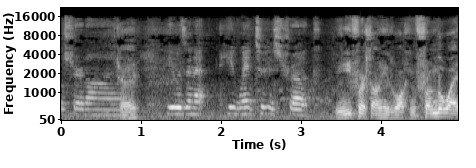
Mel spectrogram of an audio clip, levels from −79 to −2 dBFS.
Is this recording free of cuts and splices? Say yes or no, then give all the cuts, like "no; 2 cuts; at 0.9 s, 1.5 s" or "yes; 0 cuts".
no; 1 cut; at 3.2 s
